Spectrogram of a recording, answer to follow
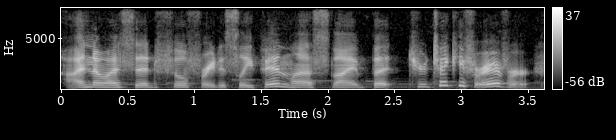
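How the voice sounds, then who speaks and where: A woman's voice: medium pitch, lively intonation, a little fast, close to an everyday voice. A woman voicing an impatient, bossy young sibling who scolds insistently in a visual novel read-aloud.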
